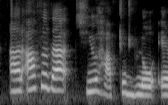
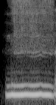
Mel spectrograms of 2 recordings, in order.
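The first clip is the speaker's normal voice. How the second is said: buzzing bee sound; 3 semitones lower than usual. Shown as a demonstration. Teacher demonstrates voiced th with a buzz. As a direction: hum a steady bee buzz. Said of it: "sound like a bee".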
